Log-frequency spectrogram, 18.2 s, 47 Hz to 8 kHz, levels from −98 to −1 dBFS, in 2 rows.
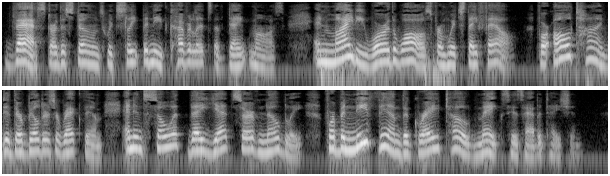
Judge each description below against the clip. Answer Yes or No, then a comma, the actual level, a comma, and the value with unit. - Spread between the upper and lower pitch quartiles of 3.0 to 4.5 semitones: Yes, average, 4.0 semitones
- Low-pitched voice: No, high, 195 Hz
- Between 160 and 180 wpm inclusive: No, average, 145 wpm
